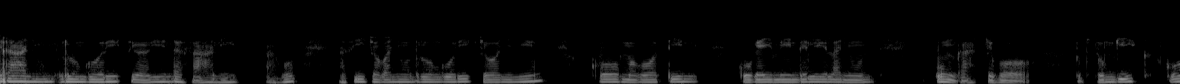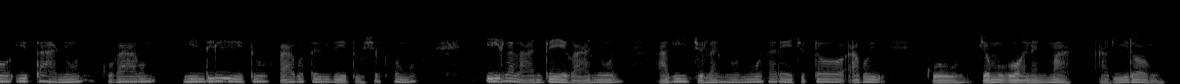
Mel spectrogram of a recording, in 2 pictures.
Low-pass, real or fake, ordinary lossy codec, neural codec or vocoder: 3.6 kHz; fake; Opus, 16 kbps; codec, 16 kHz, 16 kbps, FunCodec, trained on Chinese and English, 50 frames a second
